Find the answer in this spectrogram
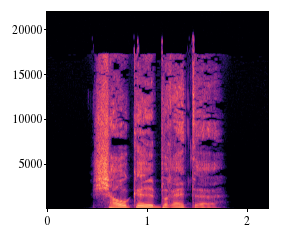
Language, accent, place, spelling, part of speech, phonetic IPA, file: German, Germany, Berlin, Schaukelbrette, noun, [ˈʃaʊ̯kl̩ˌbʁɛtə], De-Schaukelbrette.ogg
- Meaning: dative of Schaukelbrett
